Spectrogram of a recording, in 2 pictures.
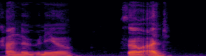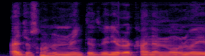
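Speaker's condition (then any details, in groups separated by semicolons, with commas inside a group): Cerebral palsy; from birth, wheelchair user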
